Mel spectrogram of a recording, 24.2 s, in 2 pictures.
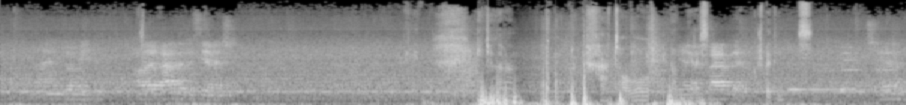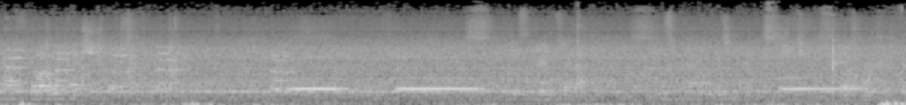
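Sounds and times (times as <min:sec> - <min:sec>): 
cooling fan whirring: 0:00.0 - 0:24.1
steady tones: 0:00.0 - 0:24.1.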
